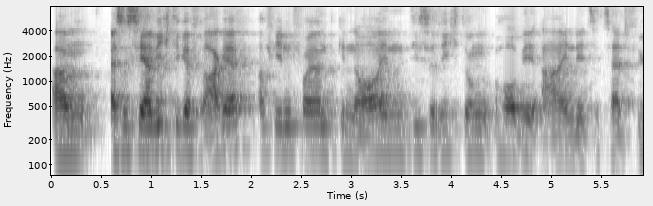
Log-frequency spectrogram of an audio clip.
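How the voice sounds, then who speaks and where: A man with a Lower Austrian accent at a fairly slow pace. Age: 20s. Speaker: bodybuilding athlete and coach. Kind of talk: podcast interview.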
